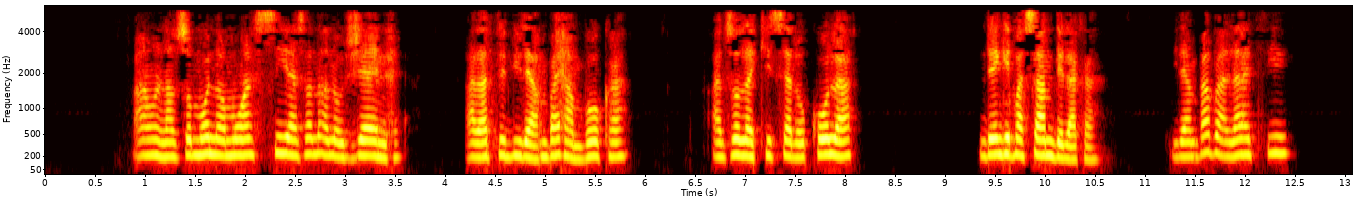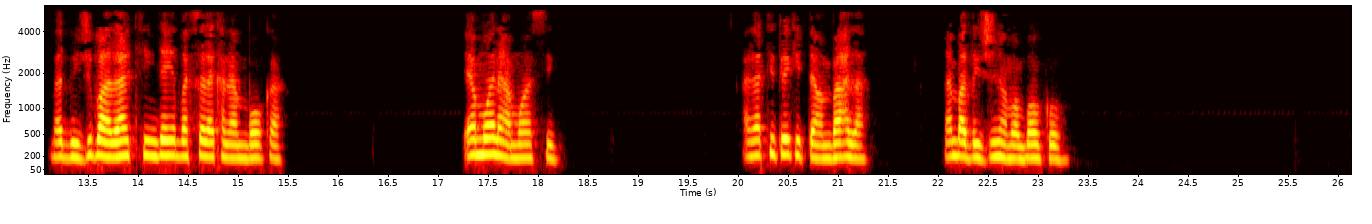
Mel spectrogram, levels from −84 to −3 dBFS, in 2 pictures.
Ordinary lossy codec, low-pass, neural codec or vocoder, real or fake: MP3, 24 kbps; 5.4 kHz; codec, 16 kHz in and 24 kHz out, 0.6 kbps, FocalCodec, streaming, 4096 codes; fake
